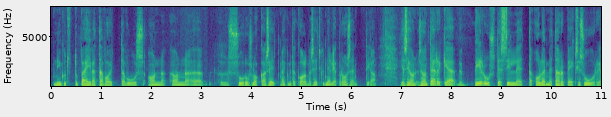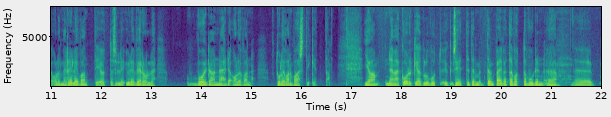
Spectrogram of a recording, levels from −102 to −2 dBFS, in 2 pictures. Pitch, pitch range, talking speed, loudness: 110 Hz, 100-125 Hz, 110 wpm, -20 LUFS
